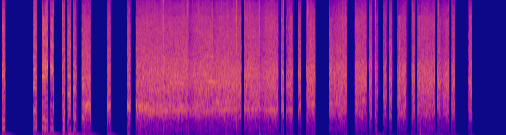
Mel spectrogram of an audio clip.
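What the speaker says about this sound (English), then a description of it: "Let's give one more round of applause" A crowd at the Atlanta State of the City address applauds Jimmy Carter, sustained clapping heard in broken stretches that cut in and out with abrupt gaps.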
